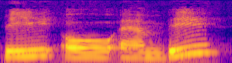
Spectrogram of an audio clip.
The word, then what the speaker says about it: bomb: here bomb is spelled B OMB but we don't pronounce the last B it's silent so it's just bomb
